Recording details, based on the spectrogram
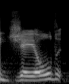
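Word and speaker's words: gaol: Every now and then, I see jailed spelled like G A O L, like an Elden Ring, and it throws me for a loop cuz I'm like, "Oh, yeah, that's pronounced like jail." Like old school jail.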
